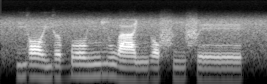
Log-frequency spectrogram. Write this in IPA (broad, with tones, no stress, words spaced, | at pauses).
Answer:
jɔ˦˨ jə˧ɓoː˦ɲi˦ waː˨ɲɔ˨ fi˨feː˨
